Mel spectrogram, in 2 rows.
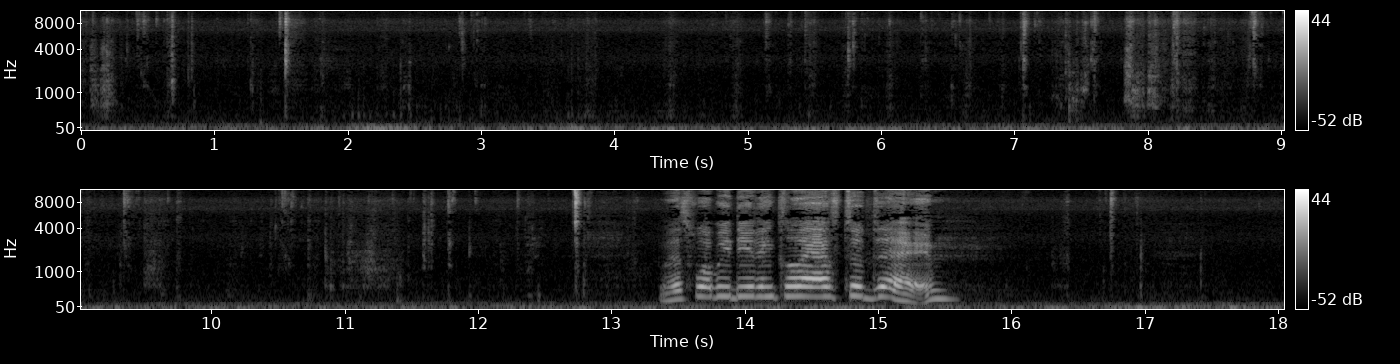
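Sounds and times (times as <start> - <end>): person chewing food: 0.0 - 13.3, 15.7 - 17.6.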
